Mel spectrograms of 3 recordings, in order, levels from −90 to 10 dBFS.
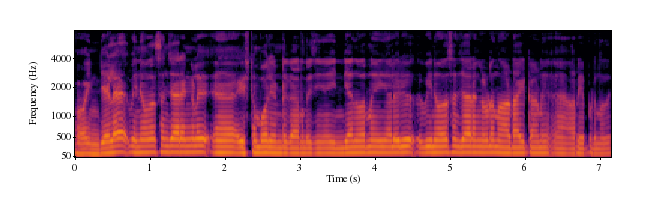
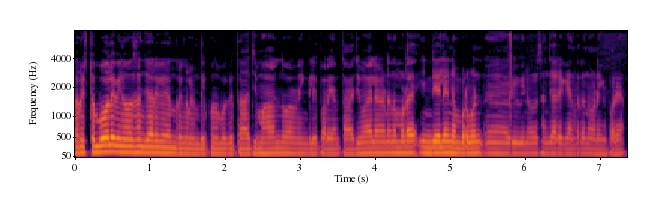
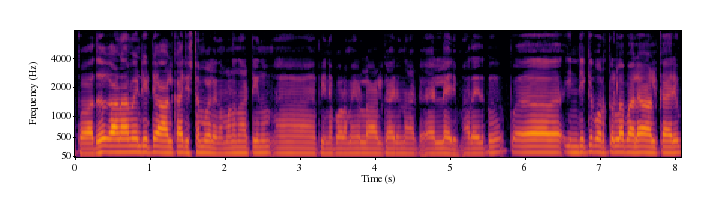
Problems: none marked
